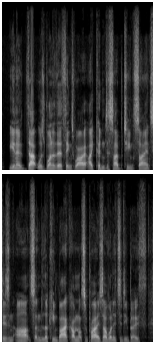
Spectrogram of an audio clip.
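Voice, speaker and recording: With a Gloucester accent, a man talks at a very fast pace with hardly any pauses, medium pitch, ordinary pitch variation and big swings in loudness, on a very clean recording with a silent background and a dry, close sound with no echo. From Gloucester, west of England. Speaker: Amazon seller consultant and podcaster. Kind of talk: interview. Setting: podcast interview.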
